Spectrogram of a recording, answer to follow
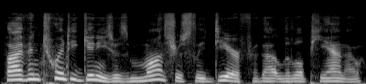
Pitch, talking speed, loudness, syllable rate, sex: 165 Hz, 180 wpm, -19 LUFS, 4.7 syllables/s, male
